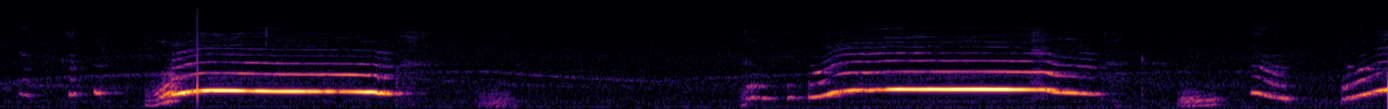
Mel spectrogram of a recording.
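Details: Domestic dog howling along to a passing ambulance siren: two long, steady, tonal howls, each held about two seconds with a slight fall at the end, separated by short yips and whimpers. A faint, gliding siren tone is heard beneath.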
